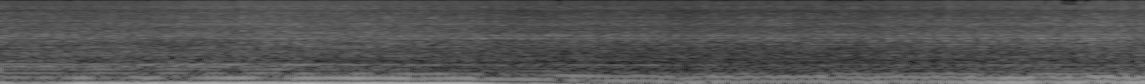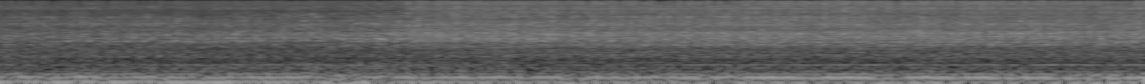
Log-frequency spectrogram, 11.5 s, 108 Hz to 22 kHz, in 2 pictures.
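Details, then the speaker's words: 2007 Suzuki GSX-R 600 with a newly wired ignition (previous coolant-in-oil and water pump seal issues), fuel pump running: the four-cylinder settles from a higher start-up speed to a smooth, steady idle with no knocks. "so here we go you ready oh yeah sounds good fuel pumps running"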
